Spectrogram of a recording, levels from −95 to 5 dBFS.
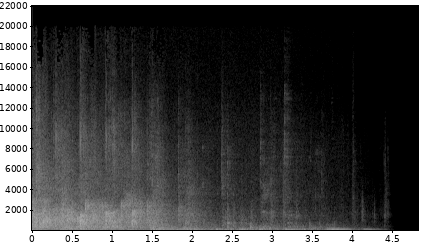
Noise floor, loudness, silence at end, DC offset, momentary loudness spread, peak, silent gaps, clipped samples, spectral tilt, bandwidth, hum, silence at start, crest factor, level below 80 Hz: -69 dBFS; -31 LUFS; 0.6 s; under 0.1%; 20 LU; -14 dBFS; none; under 0.1%; -3.5 dB/octave; over 20 kHz; none; 0 s; 22 dB; -54 dBFS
